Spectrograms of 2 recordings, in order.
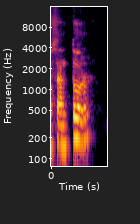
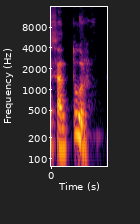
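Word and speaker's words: Santoor: Mira, se escribe con doble O, así como Santor, pero se dice Santur.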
